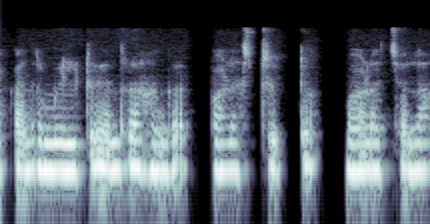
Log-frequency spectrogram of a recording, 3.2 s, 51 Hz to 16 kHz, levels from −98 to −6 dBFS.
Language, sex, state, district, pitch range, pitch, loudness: Kannada, female, Karnataka, Belgaum, 200-220 Hz, 205 Hz, -17 LUFS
